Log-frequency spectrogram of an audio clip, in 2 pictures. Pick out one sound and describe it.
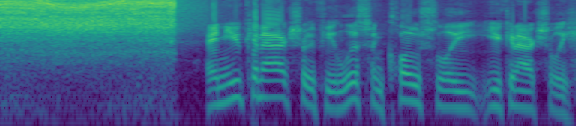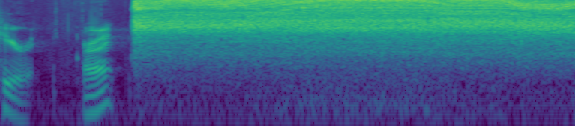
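A spray gun hisses with a steady rush of air.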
